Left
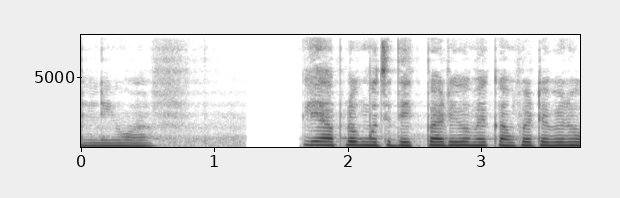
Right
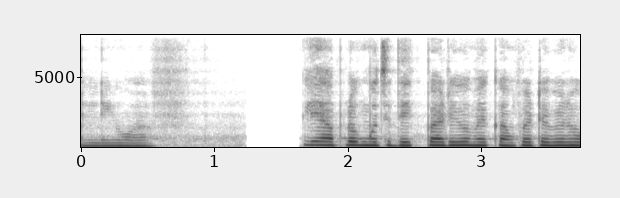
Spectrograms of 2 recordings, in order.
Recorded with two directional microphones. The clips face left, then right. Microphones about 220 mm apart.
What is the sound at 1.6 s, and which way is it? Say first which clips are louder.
A woman's voice: left 2 dB; 45° left (ahead or behind).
